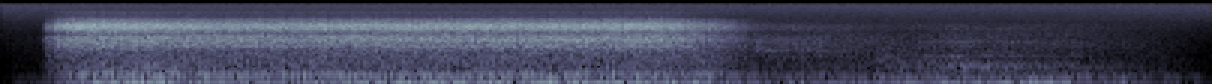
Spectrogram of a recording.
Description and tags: This is a sustained spray of household air freshener, with the pitch lowered several steps in audacity and with a full dose of gverb. To me it sounds like some huge gas vent opening and closing. But really it's just a spray can being used and then the cap being put back on LOL!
